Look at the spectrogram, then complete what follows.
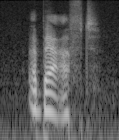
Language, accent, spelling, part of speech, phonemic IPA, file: English, US, abaft, preposition / adverb, /əˈbæft/, En-us-abaft.ogg
- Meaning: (preposition) Behind; toward the stern relative to some other object or position; aft of; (adverb) 1. On the aft side; in the stern 2. Backwards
